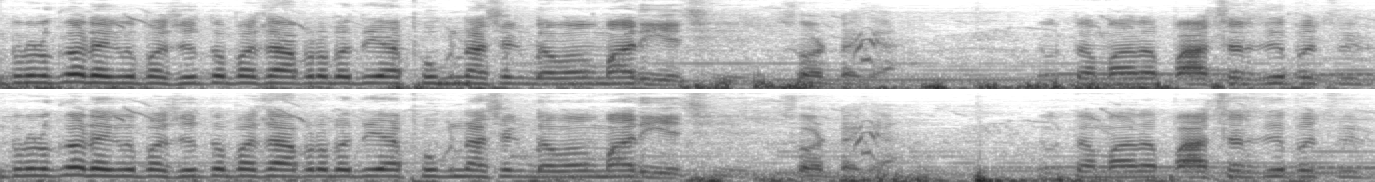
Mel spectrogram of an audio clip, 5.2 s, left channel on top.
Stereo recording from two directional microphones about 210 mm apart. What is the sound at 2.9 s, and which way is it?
Speech, 15° right (ahead or behind).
